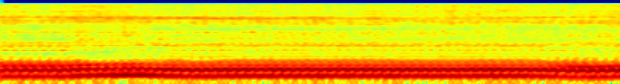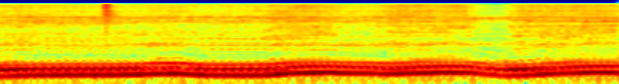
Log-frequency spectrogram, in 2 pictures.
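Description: Rock-crawling buggy's engine running at low revs under load as it climbs over boulders, steady at first, then rising and falling with short throttle changes from about halfway through.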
